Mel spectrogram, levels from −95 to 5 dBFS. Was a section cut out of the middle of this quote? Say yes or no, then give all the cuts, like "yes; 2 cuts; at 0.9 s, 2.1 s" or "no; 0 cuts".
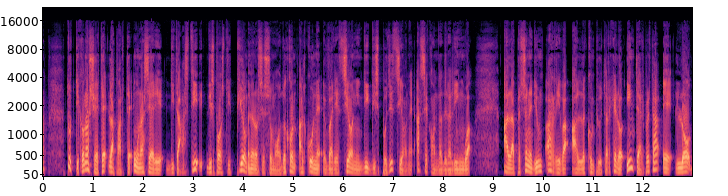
yes; 3 cuts; at 1.8 s, 4.1 s, 10.0 s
